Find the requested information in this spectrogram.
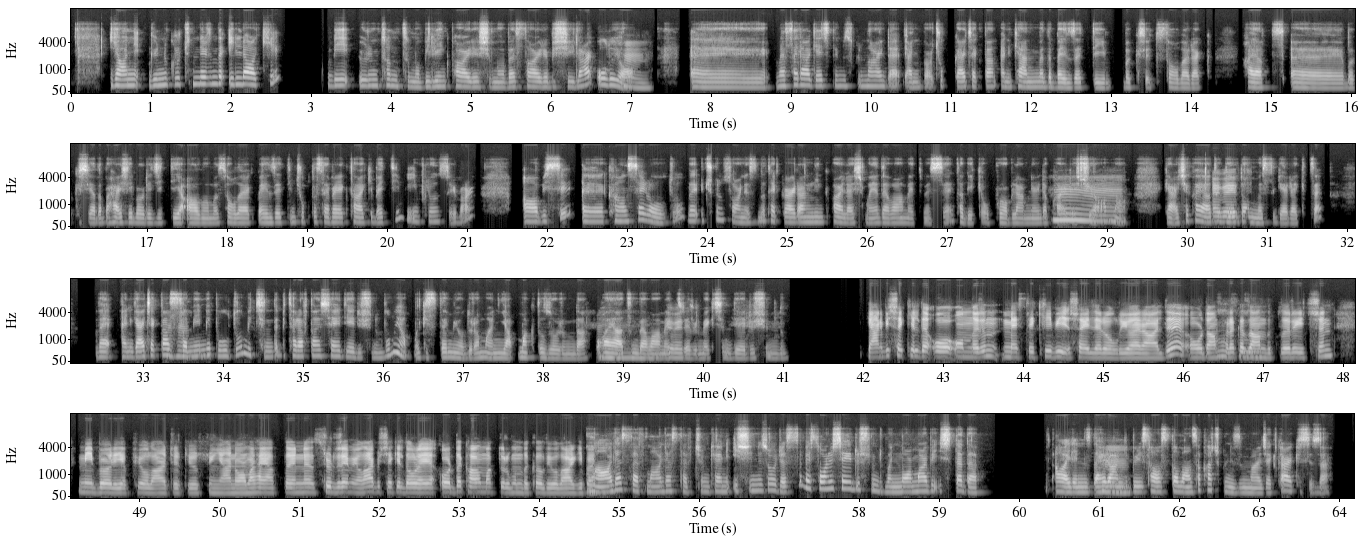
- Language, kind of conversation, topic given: Turkish, podcast, Influencer olmak günlük hayatını sence nasıl değiştirir?
- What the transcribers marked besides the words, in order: in English: "influencer"; other background noise; tapping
